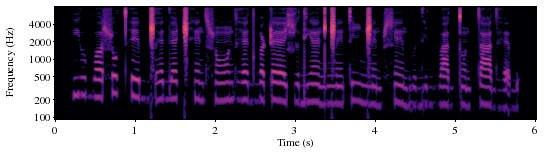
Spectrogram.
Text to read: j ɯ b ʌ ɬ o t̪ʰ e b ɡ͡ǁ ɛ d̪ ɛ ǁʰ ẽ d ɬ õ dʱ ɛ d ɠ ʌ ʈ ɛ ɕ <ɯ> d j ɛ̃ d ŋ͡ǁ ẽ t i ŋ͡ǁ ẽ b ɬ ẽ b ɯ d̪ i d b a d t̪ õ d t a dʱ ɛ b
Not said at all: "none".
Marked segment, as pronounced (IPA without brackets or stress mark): ɯ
